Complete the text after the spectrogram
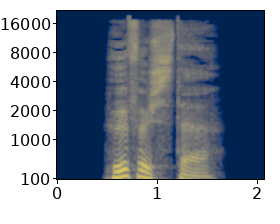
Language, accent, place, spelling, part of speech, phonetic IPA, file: German, Germany, Berlin, höfischster, adjective, [ˈhøːfɪʃstɐ], De-höfischster.ogg
- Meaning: inflection of höfisch: 1. strong/mixed nominative masculine singular superlative degree 2. strong genitive/dative feminine singular superlative degree 3. strong genitive plural superlative degree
